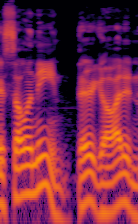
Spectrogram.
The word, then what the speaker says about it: Selene: first shown and yes it's pronoun pronounced uh cel silicone or knee selene selanine selanine okay selanine there you go i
